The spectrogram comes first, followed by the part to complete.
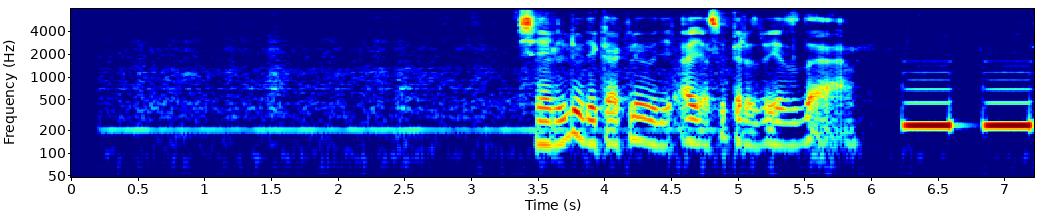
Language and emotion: Russian, positive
